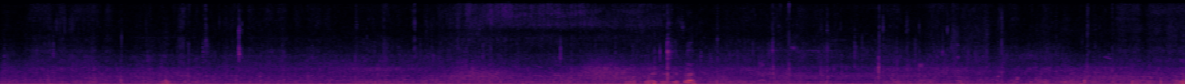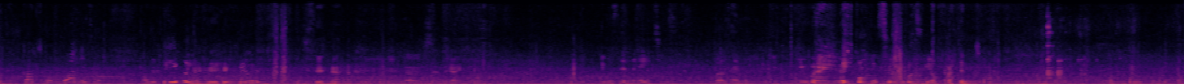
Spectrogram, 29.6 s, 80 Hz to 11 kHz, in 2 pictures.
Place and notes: Total time about 36 min: recording divided in 4 sections: A, B, C, D. Here is the first: A.
24 May, 14:01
